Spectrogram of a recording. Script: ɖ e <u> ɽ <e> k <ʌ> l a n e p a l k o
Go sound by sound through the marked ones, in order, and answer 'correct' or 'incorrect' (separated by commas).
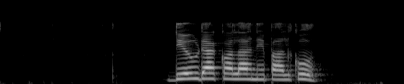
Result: incorrect, incorrect, correct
